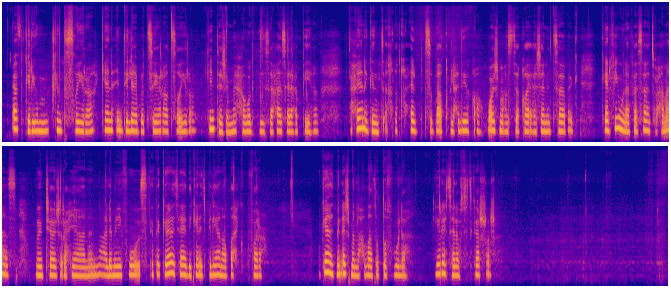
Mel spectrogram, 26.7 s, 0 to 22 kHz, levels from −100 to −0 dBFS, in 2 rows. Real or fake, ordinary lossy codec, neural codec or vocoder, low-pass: real; none; none; 19.8 kHz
